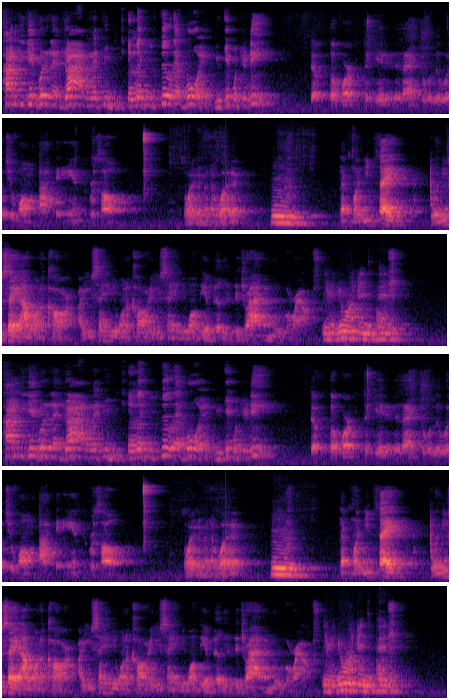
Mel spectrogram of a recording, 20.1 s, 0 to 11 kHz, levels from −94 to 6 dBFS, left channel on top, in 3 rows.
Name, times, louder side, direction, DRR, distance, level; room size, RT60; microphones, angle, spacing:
voice 1, 0.0-4.0, left 2 dB, 55° left, 1 dB, 0.7 m, -36 dB
voice 2, 4.6-8.4 9.4-10.2 11.8-12.7 13.1-18.3 19.0-19.3, right 1 dB, 15° right, 1 dB, 0.5 m, -35 dB
voice 3, 10.7-11.2 18.2-19.3, right 3 dB, 85° right, 3 dB, 0.7 m, -31 dB
5.9 x 2.1 x 2.4 m, 0.84 s
head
